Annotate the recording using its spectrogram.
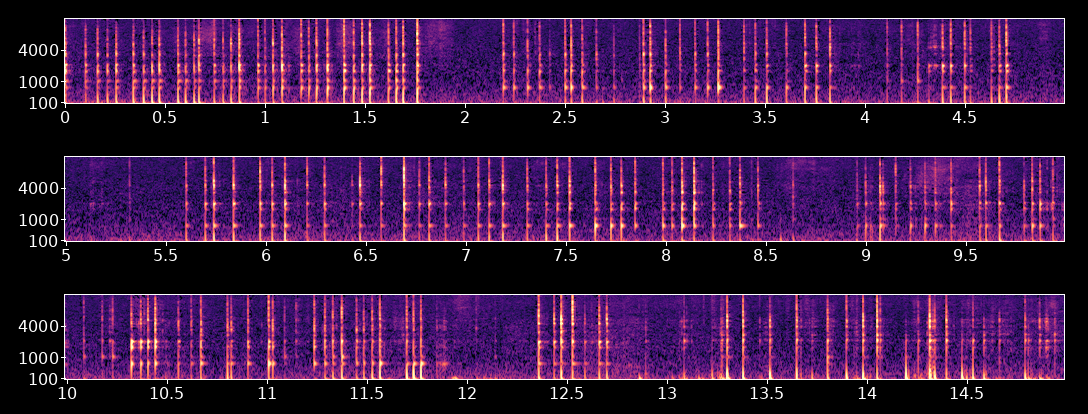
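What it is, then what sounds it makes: Plastic toner bottle, named. Long fingernails tap quickly across the body and silver-blue cap of a blue translucent plastic cosmetic toner bottle that is hollow and partly filled with liquid. The result is a dense, fast stream of short, dry clicks and knocks with a faint hollow ring, brief pauses, and bursts that grow louder near the end.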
